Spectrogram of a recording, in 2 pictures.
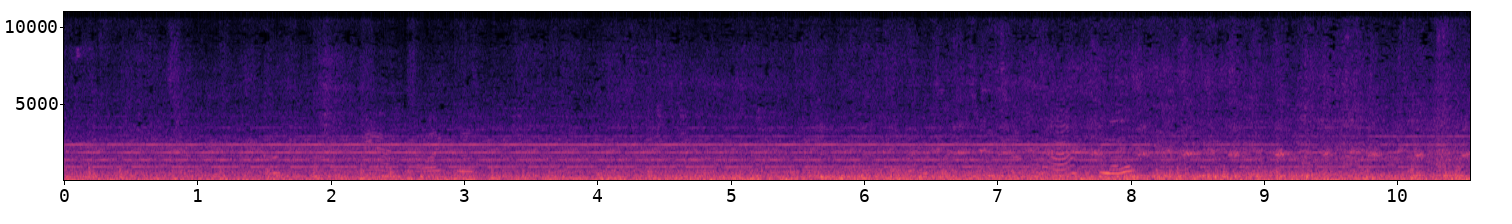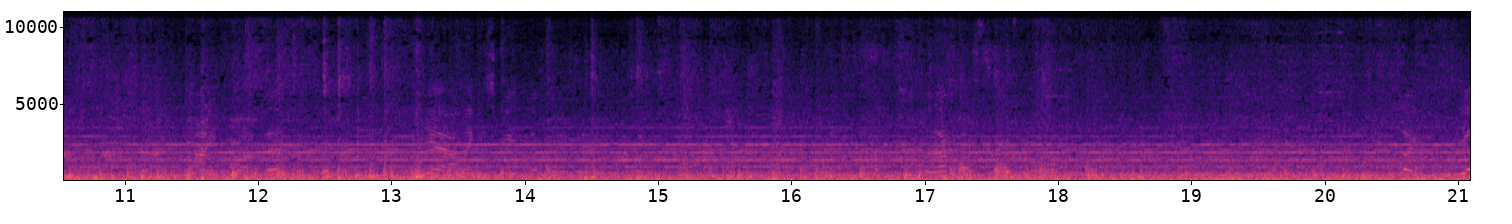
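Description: Steel wheels screech and squeal on the rails.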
